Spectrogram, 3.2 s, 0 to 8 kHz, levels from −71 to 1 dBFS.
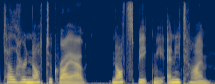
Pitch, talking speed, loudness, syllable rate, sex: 200 Hz, 205 wpm, -15 LUFS, 4.3 syllables/s, female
